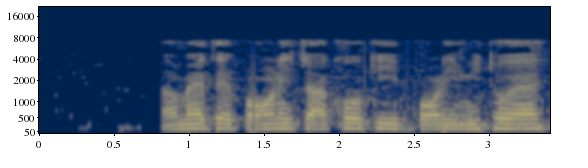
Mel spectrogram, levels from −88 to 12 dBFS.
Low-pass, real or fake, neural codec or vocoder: 7.2 kHz; real; none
